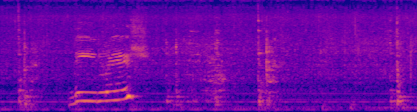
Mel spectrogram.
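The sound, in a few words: broccoli stir-frying in a pan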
